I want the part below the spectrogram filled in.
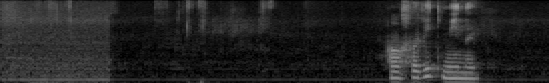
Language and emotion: Russian, neutral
